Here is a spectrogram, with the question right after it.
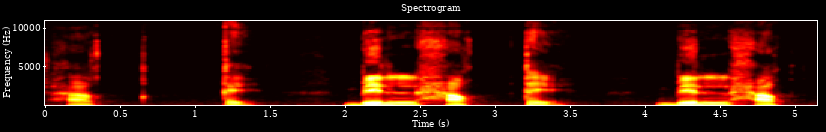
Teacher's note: قاف دوبار خوانده میشه، یک بار به همراه فتحه ها، یک بار به همراه کسره خودش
